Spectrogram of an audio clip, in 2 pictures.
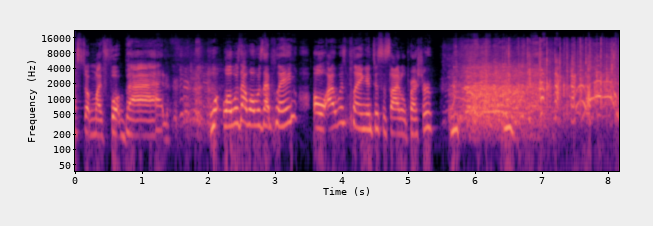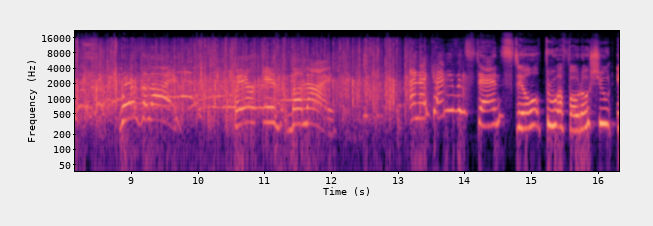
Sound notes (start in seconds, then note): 5.6 laughter and applause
